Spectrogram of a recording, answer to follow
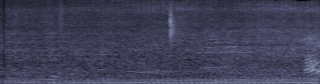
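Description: A motor vehicle engine running steadily with a low, fast, even pulse, growing slightly louder.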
